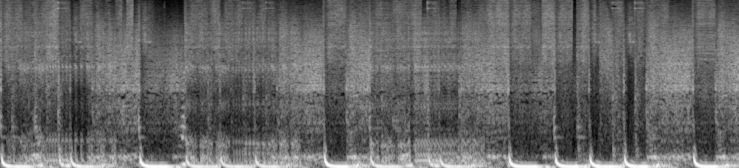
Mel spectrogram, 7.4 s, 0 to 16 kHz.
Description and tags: Noisy dubstep loop 130bpm
Noisy dubstep loop...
